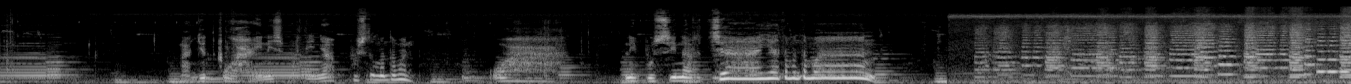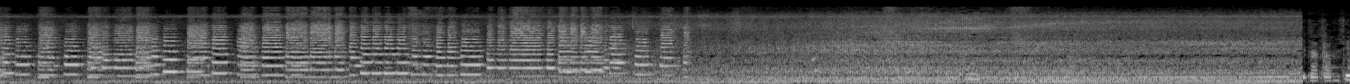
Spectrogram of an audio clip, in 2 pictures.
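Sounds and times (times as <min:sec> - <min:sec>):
bus engine and road noise: 0:00.0 - 0:07.2, 0:07.8 - 0:26.6
multi-tone bus horn melody: 0:02.7 - 0:03.2, 0:09.5 - 0:26.5.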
